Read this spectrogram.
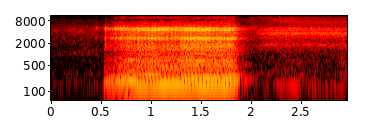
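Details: A sleeping Beagle snoring really loud: one loud, droning, rattly snore lasting over a second, then quiet breathing; heavy snoring.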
